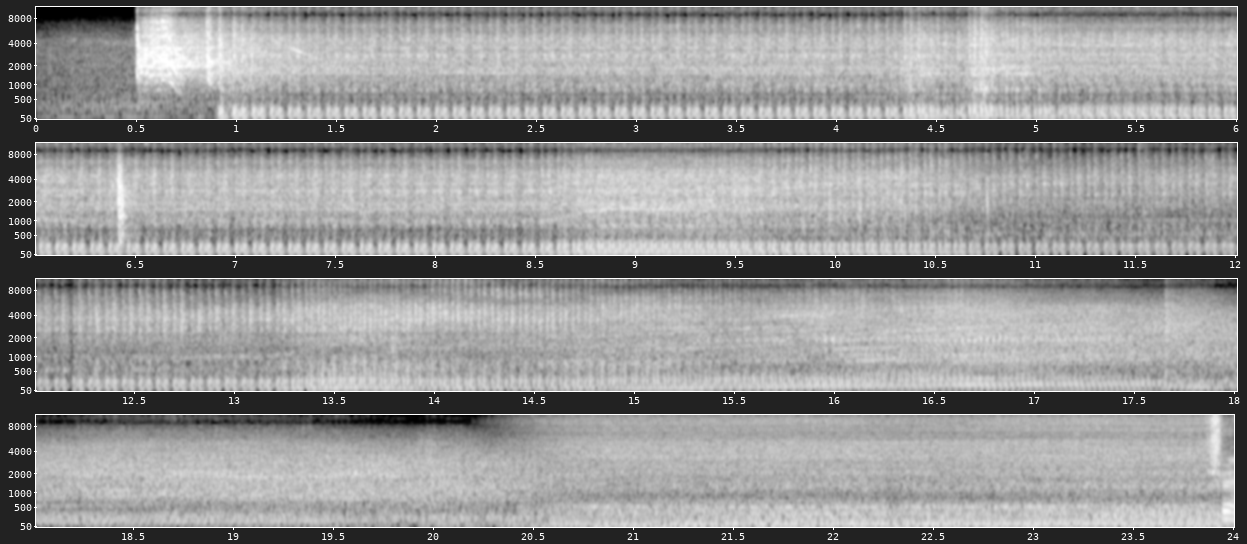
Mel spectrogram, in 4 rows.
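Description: A Yamaha SCR950 motorcycle rides along a road, its engine droning steadily and close for the whole stretch, with small shifts in pitch as it changes speed and a louder surge near the end.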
